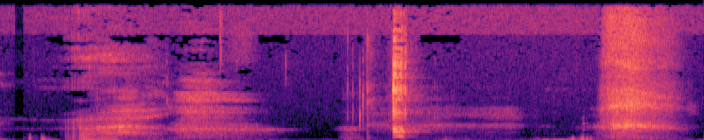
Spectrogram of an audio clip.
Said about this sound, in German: ich habe Wasser getrunken, ja. dabei gelacht. Über dich.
